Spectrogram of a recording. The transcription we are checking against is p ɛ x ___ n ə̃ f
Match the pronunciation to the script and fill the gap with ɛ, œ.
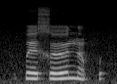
œ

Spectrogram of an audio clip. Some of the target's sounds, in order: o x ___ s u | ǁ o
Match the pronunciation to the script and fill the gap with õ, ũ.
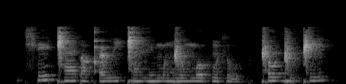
ũ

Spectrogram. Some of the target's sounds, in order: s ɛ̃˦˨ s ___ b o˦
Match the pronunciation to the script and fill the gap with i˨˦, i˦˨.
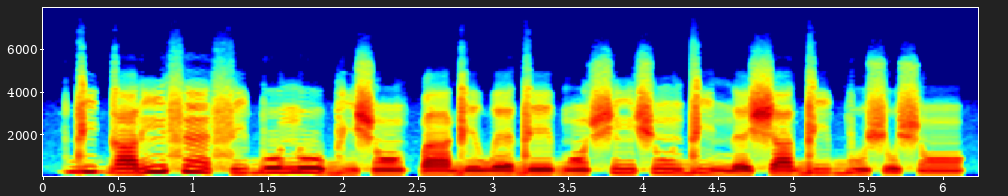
i˨˦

